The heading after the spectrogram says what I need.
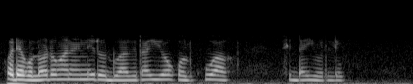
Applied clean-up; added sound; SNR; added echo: none; none; none; none.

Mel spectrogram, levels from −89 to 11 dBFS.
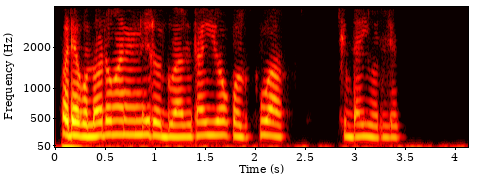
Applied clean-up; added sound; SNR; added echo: neural mask model Resemble Enhance denoiser.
